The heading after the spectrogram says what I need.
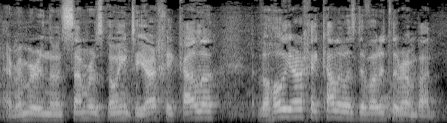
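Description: A man's voice: fairly high pitch, fast talker, a little hiss or hum. A man teaching as a rabbi, earnest, repeating key phrases for emphasis and mixing Hebrew terms into his English. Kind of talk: Torah talk answering questions.

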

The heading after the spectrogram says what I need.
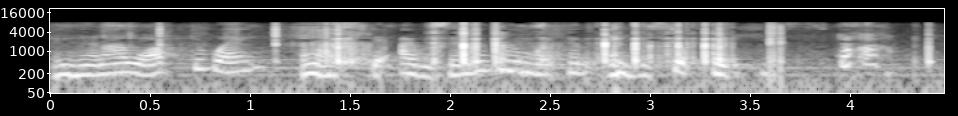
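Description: An older woman giving an animated, anecdotal talk on parenting to a live audience, her voice swinging between soft and loud. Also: mid-range voice, fairly quick. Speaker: parenting and education speaker. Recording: dull lo-fi recording with loud noise.

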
